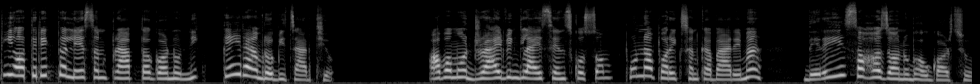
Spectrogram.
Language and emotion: Nepali, happy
